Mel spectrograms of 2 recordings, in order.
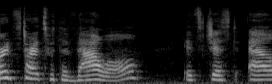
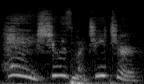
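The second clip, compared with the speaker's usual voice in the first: put-on excited kid; 9 semitones higher than usual. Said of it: "excited pupil quoted".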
